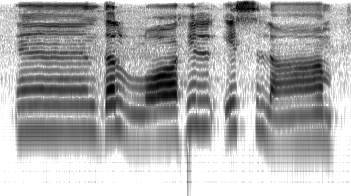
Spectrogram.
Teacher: یہاں پہ دیکھیں اللہ کے نام سے پہلے زبر آ گیا ہے. جب اللہ کے نام سے پہلے زبر آ جاتی ہے تو وہاں پر اللہ کا نام موٹا ادا کیا جاتا ہے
